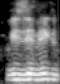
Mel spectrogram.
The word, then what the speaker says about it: WYSIWYG: ठीक है, एंड WYSI इज फॉर stand for what you see is what you get, is pronounced at WYSIWYG, basically means that the printer will print what you see on your monitor.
